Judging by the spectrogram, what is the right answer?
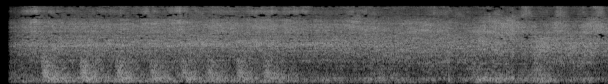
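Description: Oxy-LPG brazing torch flame hissing steadily as it heats a copper pipe.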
